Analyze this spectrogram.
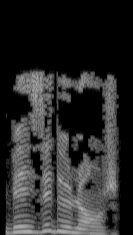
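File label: "baiser de lange", French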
